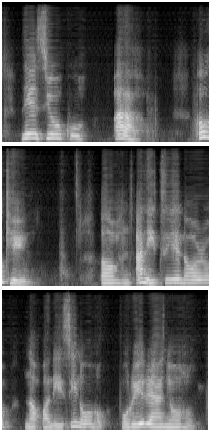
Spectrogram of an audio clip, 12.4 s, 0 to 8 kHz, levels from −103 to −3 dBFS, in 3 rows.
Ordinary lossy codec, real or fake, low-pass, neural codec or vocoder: none; fake; none; codec, 16 kHz, 0.7 kbps, FocalCodec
